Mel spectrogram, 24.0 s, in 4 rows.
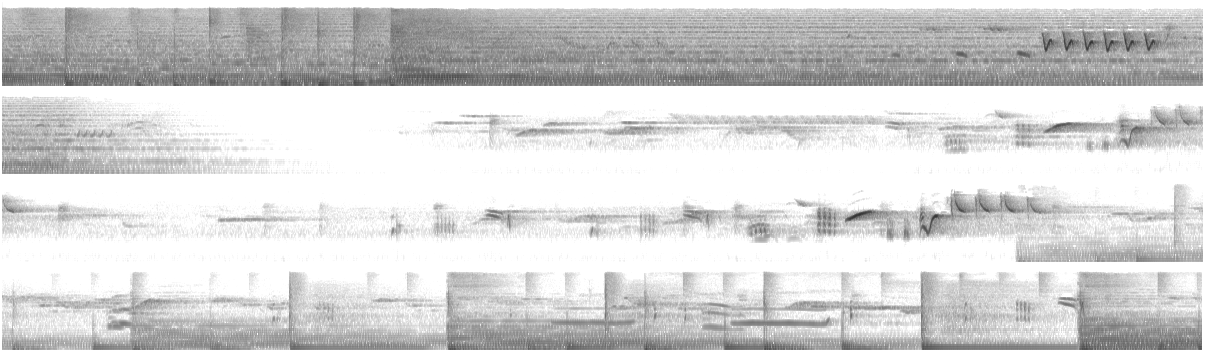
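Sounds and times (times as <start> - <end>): music: 0.0 - 7.2, 17.2 - 24.0
bird singing: 2.6 - 6.9, 8.2 - 24.0.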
